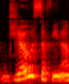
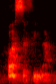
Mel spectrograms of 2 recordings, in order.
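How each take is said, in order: First: The name begins with an English J sound. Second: The name begins with an H sound. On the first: "Josefina with a J in English" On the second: "J is pronounced like H"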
